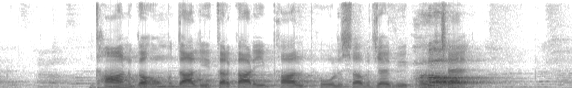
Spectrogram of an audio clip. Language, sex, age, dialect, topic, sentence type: Maithili, male, 46-50, Bajjika, agriculture, statement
